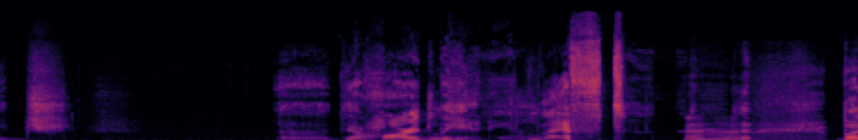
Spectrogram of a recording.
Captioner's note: laughs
